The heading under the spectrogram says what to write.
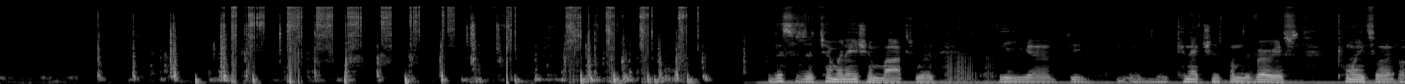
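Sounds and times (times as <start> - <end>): mechanical clicks and rattles: 1.0 - 7.6.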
